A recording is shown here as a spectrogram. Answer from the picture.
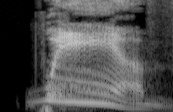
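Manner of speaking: high, loud, punchy Wham; loud sound effect. Acted. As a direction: smack it out like a comic-book hit. Swatting monster with broom.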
